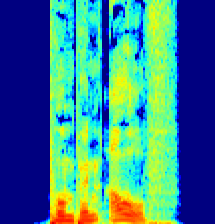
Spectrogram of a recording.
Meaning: inflection of aufpumpen: 1. first/third-person plural present 2. first/third-person plural subjunctive I
- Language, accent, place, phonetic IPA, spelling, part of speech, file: German, Germany, Berlin, [ˌpʊmpn̩ ˈaʊ̯f], pumpen auf, verb, De-pumpen auf.ogg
